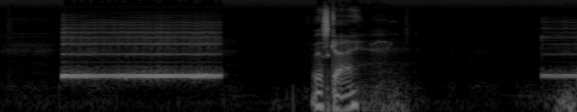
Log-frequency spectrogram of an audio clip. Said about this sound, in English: Answer the fucking phone.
